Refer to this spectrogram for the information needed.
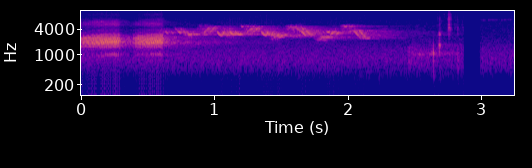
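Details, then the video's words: Spring calling of a Clark's nutcracker: two short, grating rasps, then a long, rapid, high warbling trill from another songbird and a brief click. "Clark's Nutcracker Calling in Spring"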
